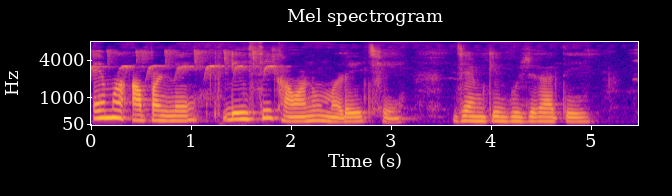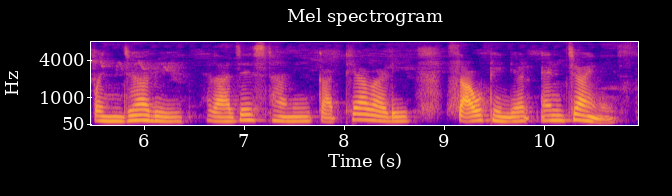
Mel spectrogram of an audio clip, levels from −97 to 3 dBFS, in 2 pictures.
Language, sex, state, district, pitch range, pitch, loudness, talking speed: Gujarati, female, Gujarat, Valsad, 155-190 Hz, 165 Hz, -20 LUFS, 95 wpm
